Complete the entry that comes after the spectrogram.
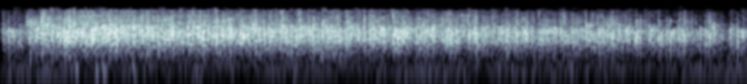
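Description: Sustained audience applause on a television show for a guest, a dense, steady wash of many hands clapping at even loudness for several seconds, fading slightly at the end, with no talking over it.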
